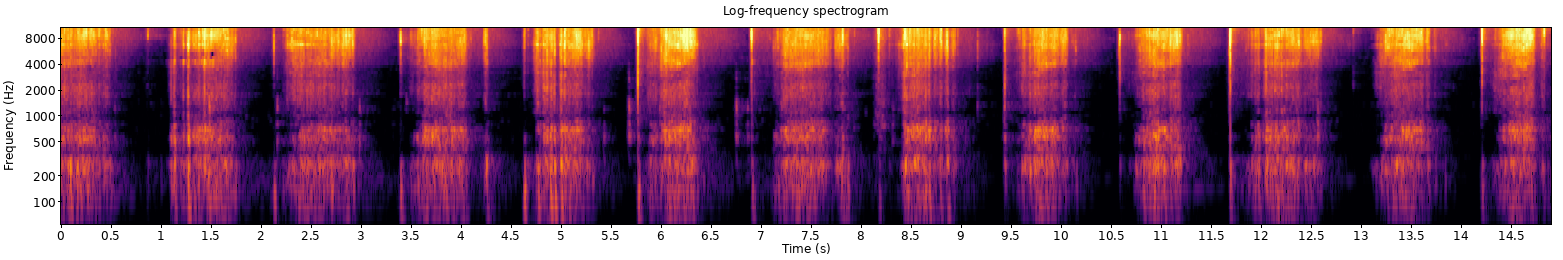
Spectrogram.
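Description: A cucumber is grated in circles on a spiky white ceramic grater plate, producing a steady series of rasping, scraping rubs. Each stroke is about a second long with brief pauses between them. The sound is bright and gritty, with a fuller low rasp underneath.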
